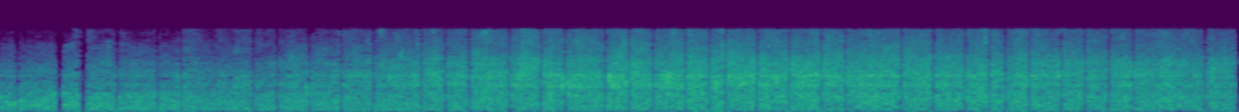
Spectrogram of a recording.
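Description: Crowd noise from a large seated audience reacting: a dense wash of many voices and scattered claps that swells about two seconds in and eases toward the end.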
